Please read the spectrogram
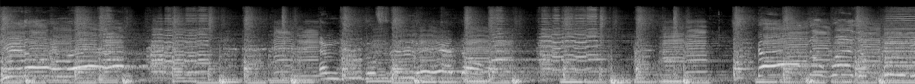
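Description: Upbeat funk-soul music with a pulsing bass line and a wavering melody over it.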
